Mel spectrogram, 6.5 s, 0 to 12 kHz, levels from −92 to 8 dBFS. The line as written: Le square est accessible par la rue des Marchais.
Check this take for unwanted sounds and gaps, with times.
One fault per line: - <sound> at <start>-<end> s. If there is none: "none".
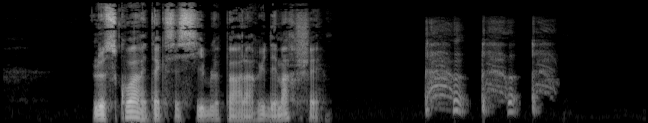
- cough at 4.2-5.6 s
